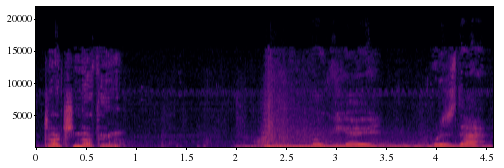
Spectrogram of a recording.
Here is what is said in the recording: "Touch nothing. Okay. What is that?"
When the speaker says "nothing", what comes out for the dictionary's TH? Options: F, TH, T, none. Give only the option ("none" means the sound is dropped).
TH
